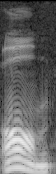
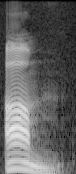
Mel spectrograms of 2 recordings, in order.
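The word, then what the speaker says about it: Aum: Because you're Omarion, there is also Ammeri, it is not to be said as Om, it is Am. It is just three sounds.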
